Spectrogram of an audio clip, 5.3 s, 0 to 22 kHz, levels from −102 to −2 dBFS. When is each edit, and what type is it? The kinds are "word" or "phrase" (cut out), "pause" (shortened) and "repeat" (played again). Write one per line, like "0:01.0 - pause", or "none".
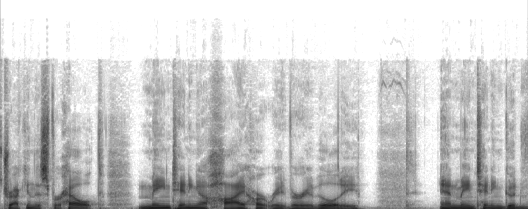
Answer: none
